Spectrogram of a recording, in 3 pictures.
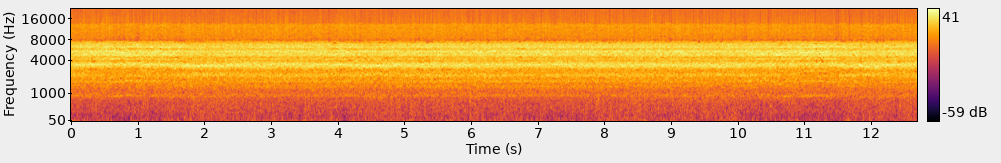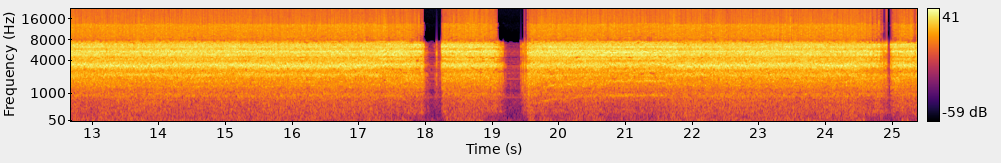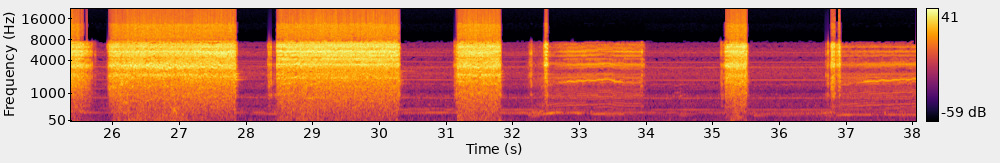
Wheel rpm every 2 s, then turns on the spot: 230, 230, 230, 230, 230, 220, 220, 220, 170, 90, 210, 220, 80, 130, 90, 30, 80, 20, 60.
none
